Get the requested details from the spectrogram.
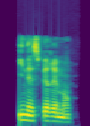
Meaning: unexpectedly
- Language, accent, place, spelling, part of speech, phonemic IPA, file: French, France, Lyon, inespérément, adverb, /i.nɛs.pe.ʁe.mɑ̃/, LL-Q150 (fra)-inespérément.wav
